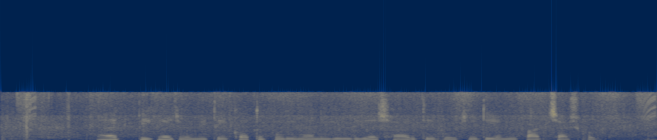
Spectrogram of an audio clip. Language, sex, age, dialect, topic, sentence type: Bengali, female, <18, Rajbangshi, agriculture, question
